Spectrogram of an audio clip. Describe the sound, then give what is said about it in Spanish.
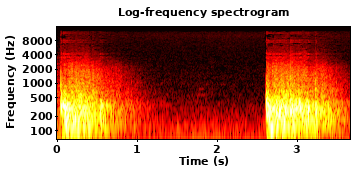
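Two massive, thundering footsteps of the giant monster in the film Shin Godzilla, each a heavy booming thud with a long rumbling decay, separated by a couple of seconds of near silence. “Esos pasos.”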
